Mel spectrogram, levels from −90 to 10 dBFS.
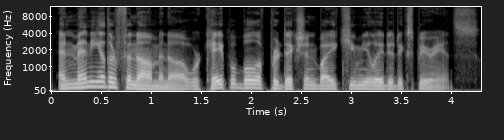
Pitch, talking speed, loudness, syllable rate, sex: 130 Hz, 155 wpm, -17 LUFS, 6.7 syllables/s, male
